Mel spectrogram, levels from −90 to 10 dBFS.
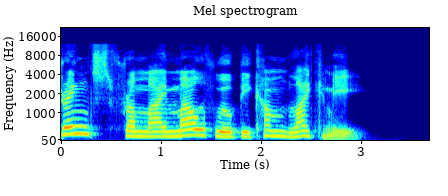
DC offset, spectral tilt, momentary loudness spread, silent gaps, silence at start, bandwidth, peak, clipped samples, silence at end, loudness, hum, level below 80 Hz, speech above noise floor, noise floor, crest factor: under 0.1%; -6 dB/octave; 10 LU; none; 0 s; 12.5 kHz; -10 dBFS; under 0.1%; 0.75 s; -26 LUFS; none; -70 dBFS; 58 dB; -83 dBFS; 16 dB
